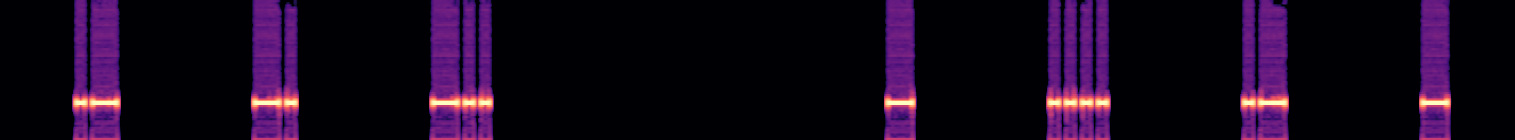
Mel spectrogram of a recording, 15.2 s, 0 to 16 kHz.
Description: Morse code, heard as a keyed tone, about 15 wpm, spaced as for 5 wpm, 1000 Hz. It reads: AND THAT
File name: qotdfiles / 5wpm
